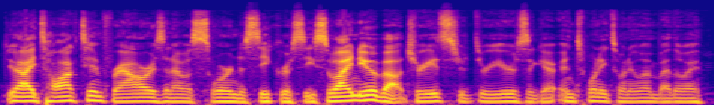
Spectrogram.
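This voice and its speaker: A man's voice: mid-range voice, flat delivery, racing, dry recording. A man hosting a livestream in casual, slangy, emphatic conversation, answering viewers and giving his opinions. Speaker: livestream host and trading community leader.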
